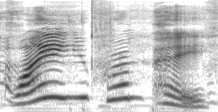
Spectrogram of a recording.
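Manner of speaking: very high, drawn-out question; exasperated questioning. Real, not acted. Player questioning a grumpy game character, high-pitched exasperation. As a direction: ask it way up high, stretching the words.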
